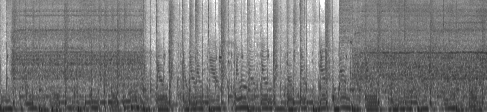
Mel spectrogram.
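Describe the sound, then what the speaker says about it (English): A grain mill grinds Pilsner malt and malted wheat with a loud, steady mechanical whir and hum, briefly broken by a stretch of rattling, clattering grain before the even drone resumes. "So let's grind some grains."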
